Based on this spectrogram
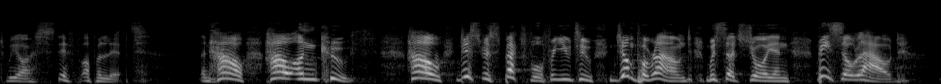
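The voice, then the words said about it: Deliberately bad British accent. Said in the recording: “That's a terrible British accent”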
